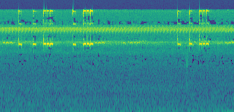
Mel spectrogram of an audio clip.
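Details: Insects chirping, filmed by a fixed camera: a steady, very high continuous trill runs underneath while short, sharp chirps come in quick clusters of one to four, with a few seconds' pause between clusters.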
